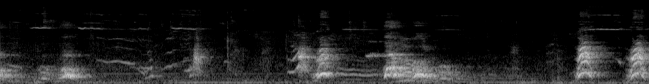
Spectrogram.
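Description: Puppies yelping, whining and barking in a string of short calls, excited and impatient as food is set out for them.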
